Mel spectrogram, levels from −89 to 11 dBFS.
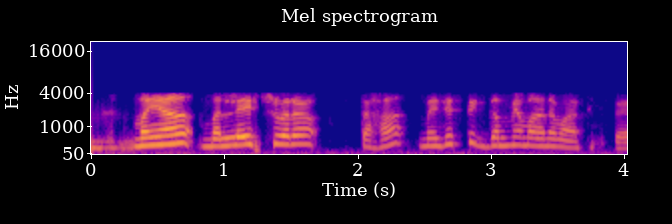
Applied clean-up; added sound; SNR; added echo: neural diffusion model UNIVERSE++.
